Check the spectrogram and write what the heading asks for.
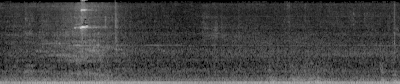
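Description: Steady low rumble of a car heard from inside the cabin with the engine running, and a brief high-pitched squeak about one and a half seconds in.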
